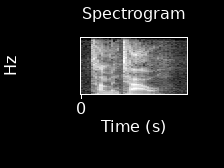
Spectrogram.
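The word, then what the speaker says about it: Tomintoul: Is it pronounced Tom and Tool? – Tom and Towel.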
